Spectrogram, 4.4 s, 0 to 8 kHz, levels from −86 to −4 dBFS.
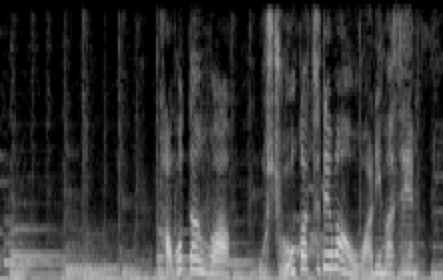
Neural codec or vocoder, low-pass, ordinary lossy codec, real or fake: codec, 16 kHz, 8 kbps, FunCodec, trained on Chinese and English, 25 frames a second; none; none; fake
